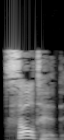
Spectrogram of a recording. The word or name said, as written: salted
